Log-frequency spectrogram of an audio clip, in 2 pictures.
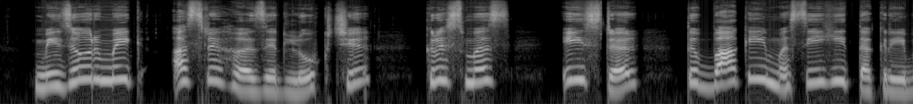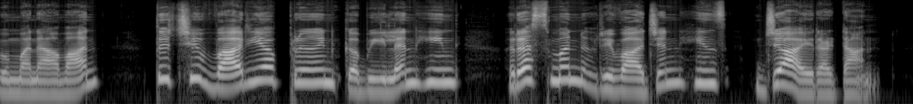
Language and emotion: Kashmiri, neutral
